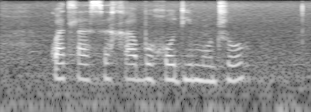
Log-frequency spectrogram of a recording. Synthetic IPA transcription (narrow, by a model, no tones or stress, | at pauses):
kwat͡ɬʼasɪχabʊχodimʊd͡ʒo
